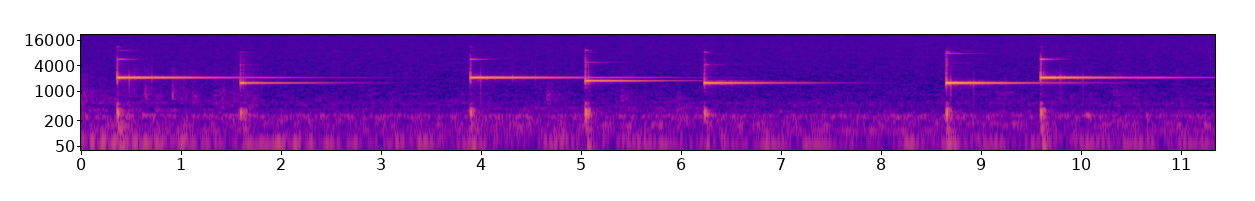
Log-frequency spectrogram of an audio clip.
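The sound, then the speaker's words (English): Seven single xylophone notes, slowed down, each struck clearly and left to ring out with a long, bell-like decay, spaced unevenly in a slow, alternating high-low pattern with no voices. “Those are single notes on the xylophone.”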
